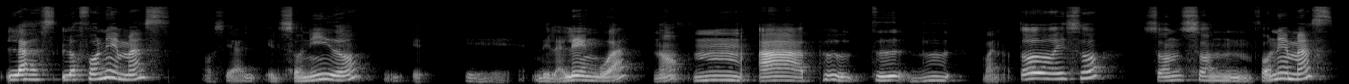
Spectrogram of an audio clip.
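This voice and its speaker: A woman's voice: medium pitch, lively intonation, drawn-out words, creaky, fairly bright tone. A middle-aged woman teacher, lecturing patiently on early literacy and often checking in with her listeners.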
